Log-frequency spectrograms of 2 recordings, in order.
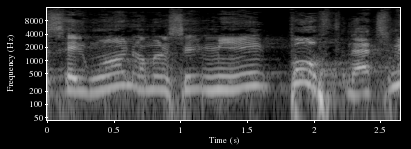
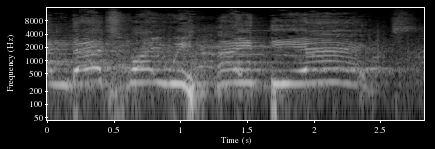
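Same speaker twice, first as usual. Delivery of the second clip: higher, slow, shouted; punchline shout; 4 semitones higher than usual. Real, not acted. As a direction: yell it out to the whole crowd.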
